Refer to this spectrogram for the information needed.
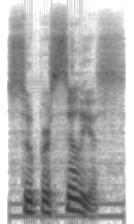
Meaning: Arrogantly superior; showing contemptuous indifference; haughty
- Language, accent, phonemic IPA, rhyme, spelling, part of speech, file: English, US, /ˌsu.pɚˈsɪ.li.əs/, -ɪliəs, supercilious, adjective, En-us-supercilious.ogg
